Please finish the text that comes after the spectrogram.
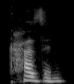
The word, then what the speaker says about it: cousin: Uh so, forget that o and just say it like cousin.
